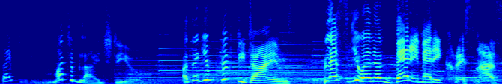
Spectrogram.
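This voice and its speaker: A woman playing an old male miser reborn as a giddy, generous soul in a radio drama, exclaiming and repeating phrases excitedly. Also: high-pitched, measured pace, over music, exaggerated voice. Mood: humbly grateful.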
